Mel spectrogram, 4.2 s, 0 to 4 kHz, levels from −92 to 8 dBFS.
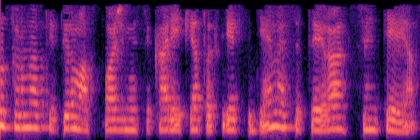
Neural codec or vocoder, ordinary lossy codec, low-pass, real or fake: autoencoder, 48 kHz, 128 numbers a frame, DAC-VAE, trained on Japanese speech; MP3, 24 kbps; 3.6 kHz; fake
